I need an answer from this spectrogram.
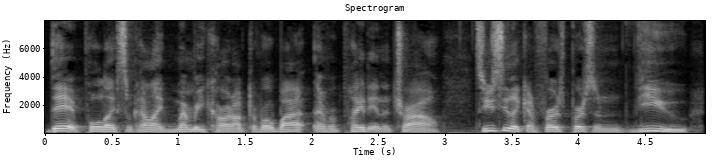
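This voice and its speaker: A man co-hosting a podcast in casual chat, laughing often and retelling stories with lively put-on voices. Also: medium pitch, very fast. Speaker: podcast co-host.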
